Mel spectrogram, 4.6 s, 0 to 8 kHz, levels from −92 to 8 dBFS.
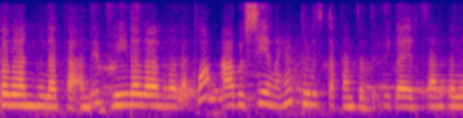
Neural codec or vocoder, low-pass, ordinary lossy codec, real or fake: codec, 16 kHz, 0.5 kbps, X-Codec, HuBERT features, trained on general audio; 7.2 kHz; MP3, 48 kbps; fake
